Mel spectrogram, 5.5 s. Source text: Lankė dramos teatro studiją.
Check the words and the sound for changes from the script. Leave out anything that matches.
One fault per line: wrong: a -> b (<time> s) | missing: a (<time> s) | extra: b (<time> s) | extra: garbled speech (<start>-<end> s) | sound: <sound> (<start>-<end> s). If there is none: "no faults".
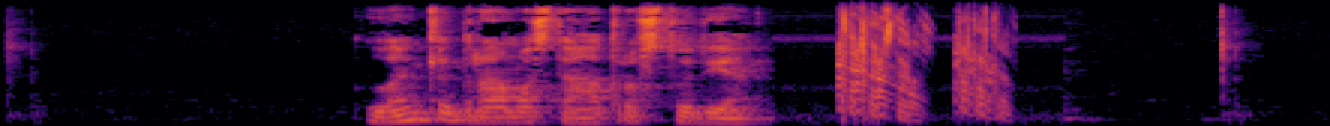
sound: chirp (3.5-4.3 s)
